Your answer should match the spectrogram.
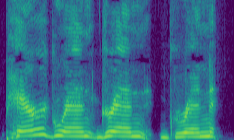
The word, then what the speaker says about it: Peregrine: Peregrine, as in the falcon.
